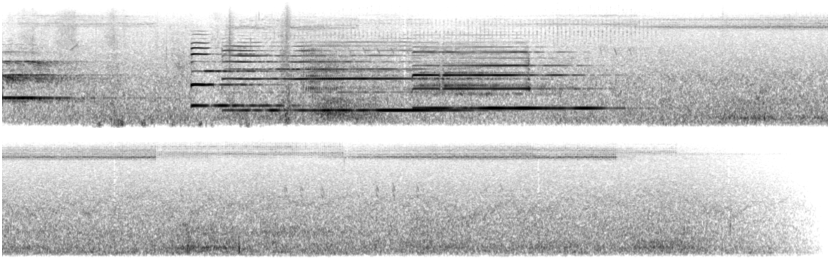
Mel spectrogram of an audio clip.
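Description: Clarinet playing a short phrase of a few held notes about two and a half seconds in, answered by the natural echo from the surrounding forest, so the notes overlap and linger. After about eight seconds the playing stops, leaving outdoor background hiss with a faint high steady tone that fades out at the end.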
